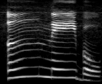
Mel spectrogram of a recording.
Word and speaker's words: unable: E o nosso famoso LE aqui no final das palavras, que tem som que tem som do OU em português. Então fica unable. Essa palavra é legal porque ela tem as duas pronúncias, né? Tem o U, esse U aqui com som de né? Igual eu falei ali em cima. E o LE com som de OU.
